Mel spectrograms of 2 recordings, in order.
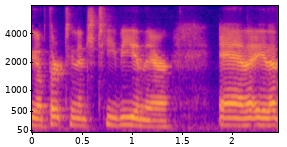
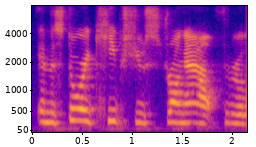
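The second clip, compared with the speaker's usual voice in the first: ordinary delivery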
